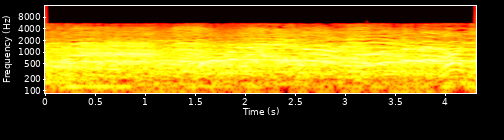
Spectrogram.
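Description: Continuous speech: voices talking, overlapping one another, in a large room.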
